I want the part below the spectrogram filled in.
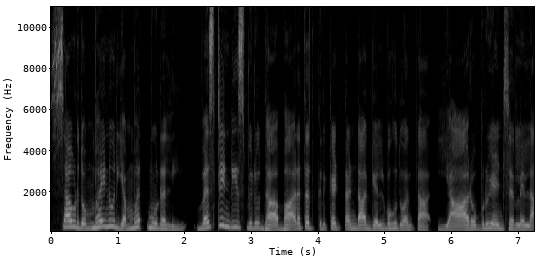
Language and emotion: Kannada, surprised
